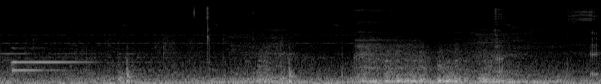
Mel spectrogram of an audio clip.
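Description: Low, steady rumble of a train carriage heard from inside the compartment, with rustling and light knocks from about the middle as belongings are handled.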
